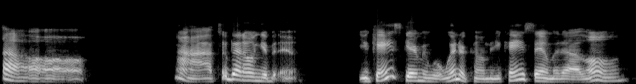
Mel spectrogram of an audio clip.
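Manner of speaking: usual speaking voice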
